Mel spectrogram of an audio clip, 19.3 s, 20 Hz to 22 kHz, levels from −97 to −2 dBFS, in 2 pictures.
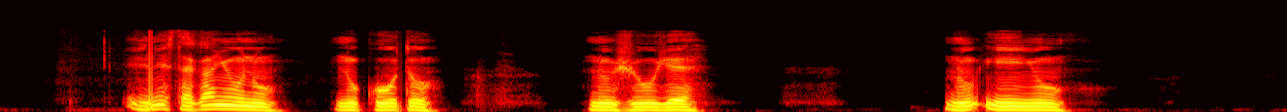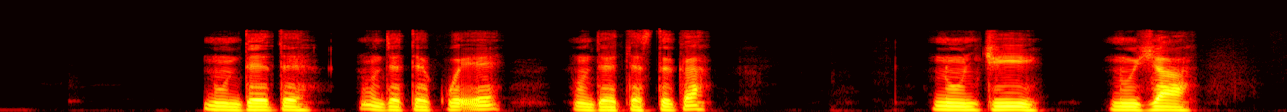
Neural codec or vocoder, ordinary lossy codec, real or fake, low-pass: none; AAC, 48 kbps; real; 7.2 kHz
